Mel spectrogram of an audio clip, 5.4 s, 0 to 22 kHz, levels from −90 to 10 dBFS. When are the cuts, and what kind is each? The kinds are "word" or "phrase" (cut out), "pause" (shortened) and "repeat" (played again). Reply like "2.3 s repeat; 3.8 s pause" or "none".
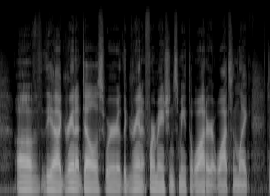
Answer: none

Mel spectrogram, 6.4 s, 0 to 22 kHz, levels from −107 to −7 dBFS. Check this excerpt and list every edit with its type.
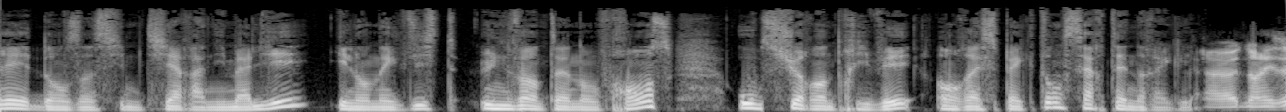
3.8 s word; 4.2 s word

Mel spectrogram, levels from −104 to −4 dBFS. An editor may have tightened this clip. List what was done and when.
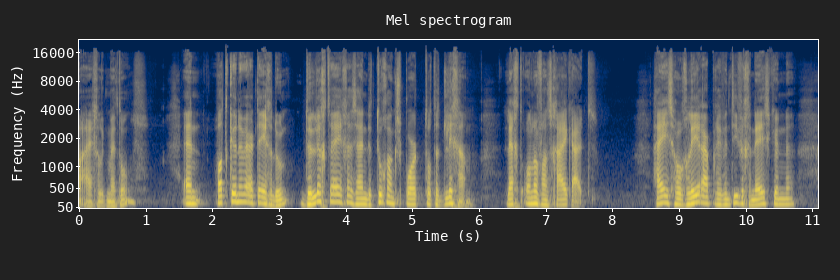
3.2 s pause

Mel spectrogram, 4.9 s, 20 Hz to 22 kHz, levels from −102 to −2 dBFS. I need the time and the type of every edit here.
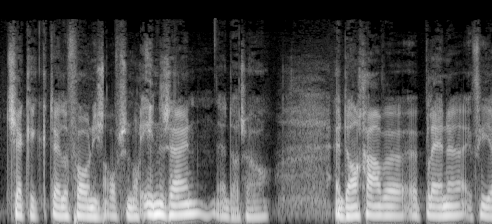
1.0 s word; 1.4 s word; 2.4 s phrase

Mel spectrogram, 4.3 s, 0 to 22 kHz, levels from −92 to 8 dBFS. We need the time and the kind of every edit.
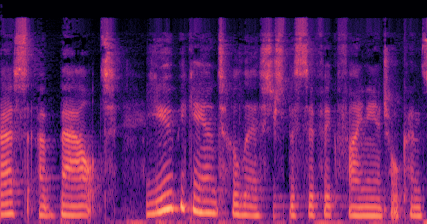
1.5 s word; 2.7 s word

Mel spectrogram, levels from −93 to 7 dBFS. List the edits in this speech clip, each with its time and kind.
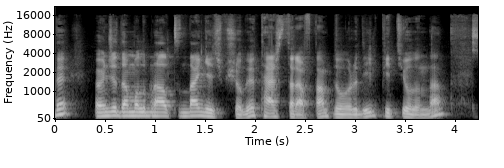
0.9 s word; 2.8 s word

